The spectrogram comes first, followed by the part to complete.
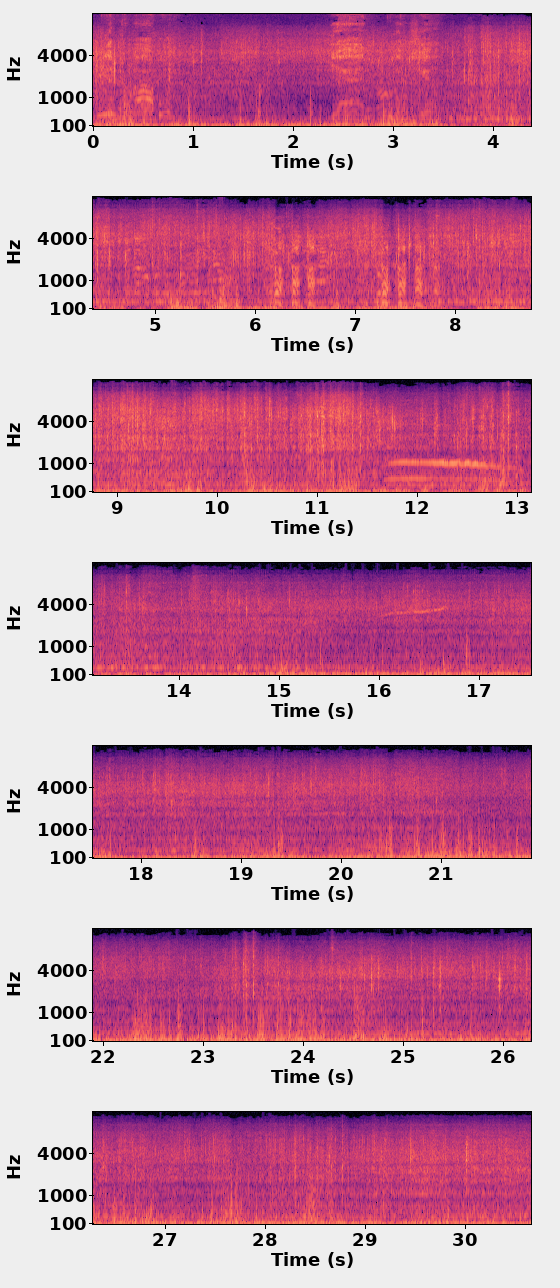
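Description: Wind buffeting the microphone and tyres rumbling over a gravel and concrete road as a mountain bike coasts fast downhill. A brief arched tone sounds near the middle.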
